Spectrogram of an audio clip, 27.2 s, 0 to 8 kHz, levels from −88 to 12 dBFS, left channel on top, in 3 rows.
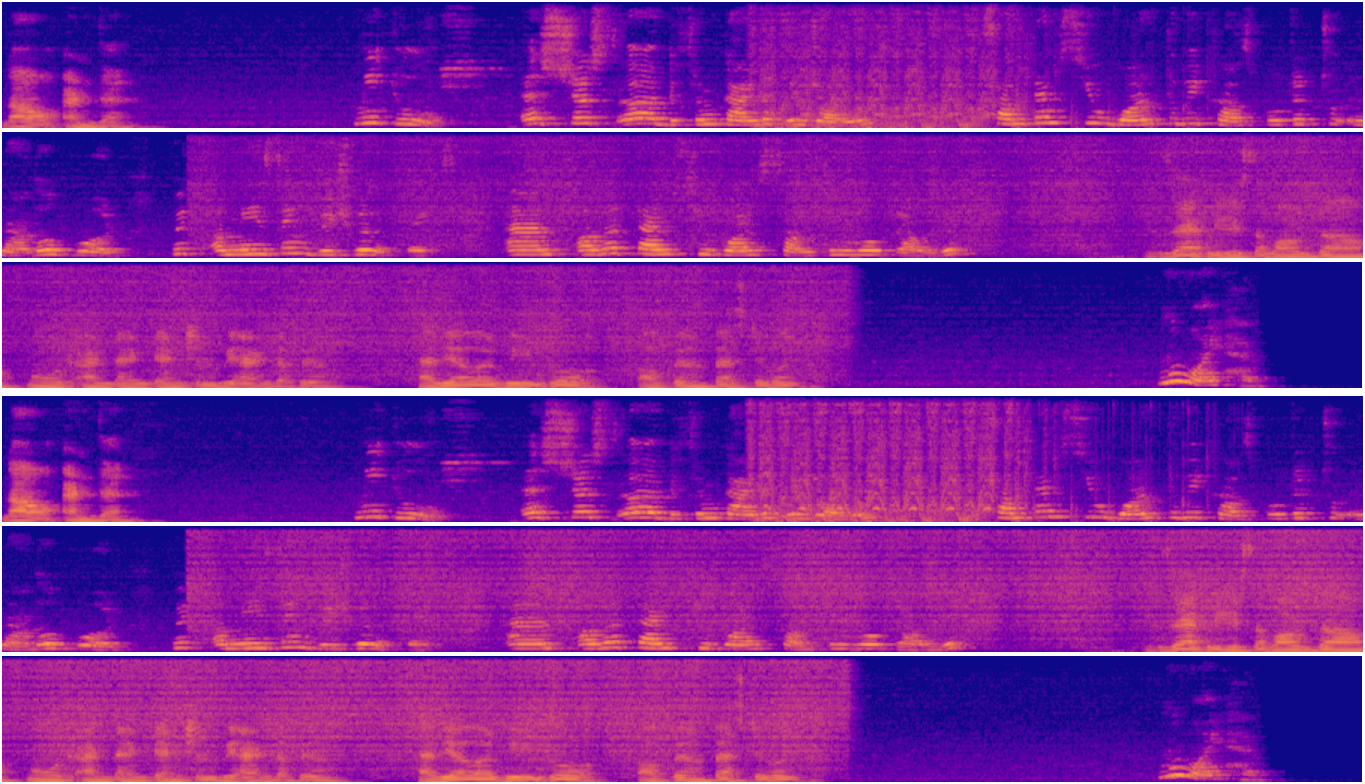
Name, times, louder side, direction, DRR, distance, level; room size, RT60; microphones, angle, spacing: voice 1, 0.0-0.9 16.7-20.4 20.9-22.1 22.4-23.5, right 2 dB, 20° right, 0.3 m, -25 dB
voice 2, 2.4-3.1 3.5-5.8 6.6-9.9 10.2-11.9 12.4-15.5 25.9-26.5, left 2 dB, 80° left, 0.8 m, -23 dB
sound 1, 5.0-8.1, right 4 dB, 45° right, 0.7 m, -32 dB
sound 2, 10.3-23.8, right 7 dB, 70° right, 0.9 m, -35 dB
4.6 x 2.0 x 2.2 m
head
